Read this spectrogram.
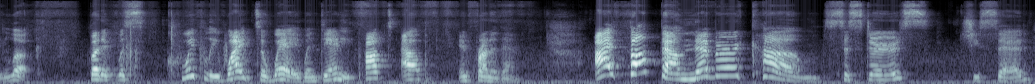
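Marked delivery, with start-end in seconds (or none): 5.9-9.3 high, slow, terrible fake British accent; hammed-up British accent; worst British accent. A narrator's reading. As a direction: ham a bad British accent. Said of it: "adopting the worst British accent".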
